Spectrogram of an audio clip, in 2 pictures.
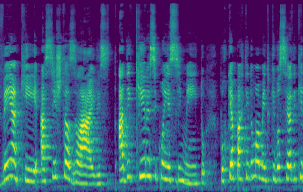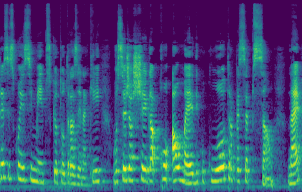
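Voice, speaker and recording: Noticeable background noise sits under this speech in a northeastern Brazilian accent. The intonation is lively and the pace moderate. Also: woman, high pitch for a woman. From Northeast Brazil, Aracaju, Sergipe. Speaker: spine pain health educator. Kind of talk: live stream talk to viewers.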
